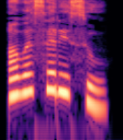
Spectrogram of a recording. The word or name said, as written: ಅವಸರಿಸು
